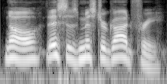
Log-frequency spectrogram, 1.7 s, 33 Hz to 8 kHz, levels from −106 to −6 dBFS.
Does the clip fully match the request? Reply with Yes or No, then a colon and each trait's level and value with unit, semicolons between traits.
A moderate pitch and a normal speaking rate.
Yes: medium, 165 Hz; average, 180 wpm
